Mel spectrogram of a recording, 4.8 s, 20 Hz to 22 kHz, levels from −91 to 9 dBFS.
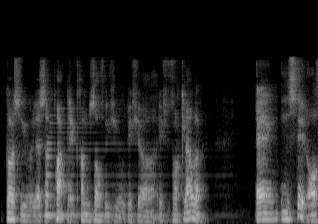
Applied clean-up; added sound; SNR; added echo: neural mask model DeepFilterNet 3.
